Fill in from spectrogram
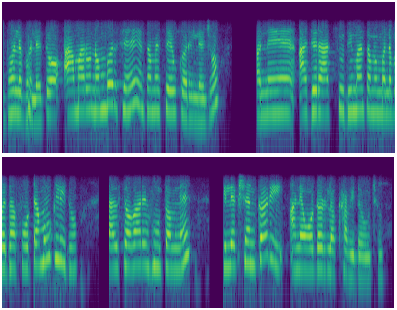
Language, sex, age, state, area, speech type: Gujarati, female, 30-45, Gujarat, urban, conversation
